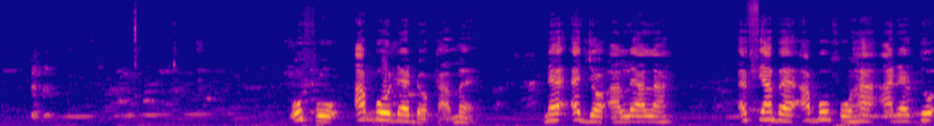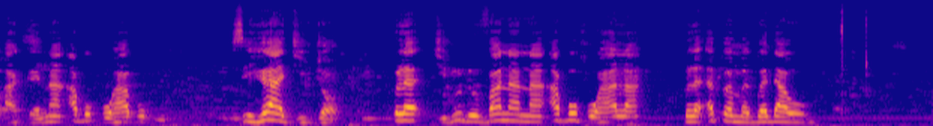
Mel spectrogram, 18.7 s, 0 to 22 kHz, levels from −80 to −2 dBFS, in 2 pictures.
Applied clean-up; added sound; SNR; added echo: classical method log-MMSE.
